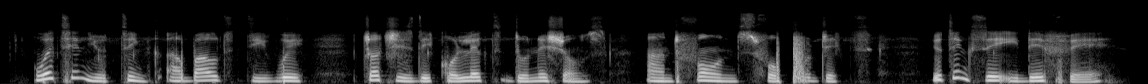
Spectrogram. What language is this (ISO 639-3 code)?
pcm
